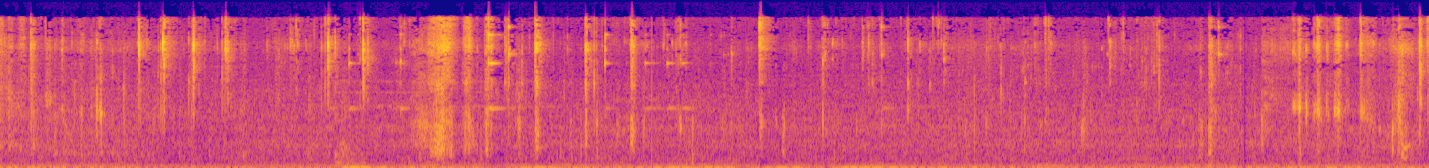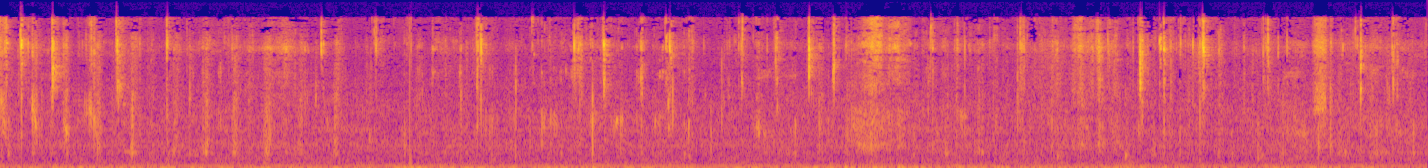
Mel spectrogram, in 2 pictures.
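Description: A person chewing and smacking on spicy braised fish, with many small wet clicks of the lips and mouth.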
